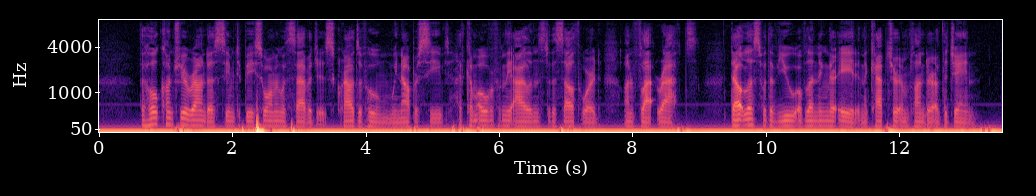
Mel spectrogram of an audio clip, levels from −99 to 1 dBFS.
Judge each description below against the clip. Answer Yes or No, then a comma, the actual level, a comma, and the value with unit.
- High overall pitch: No, very low, 95 Hz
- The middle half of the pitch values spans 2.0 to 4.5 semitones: Yes, average, 3.0 semitones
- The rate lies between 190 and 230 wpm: Yes, average, 200 wpm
